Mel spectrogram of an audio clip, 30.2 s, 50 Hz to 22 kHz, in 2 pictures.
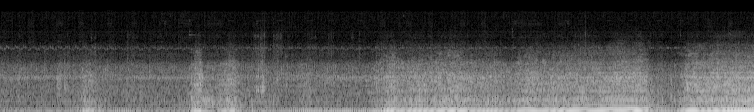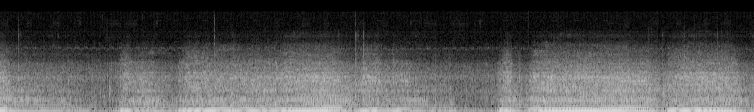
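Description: Off-road 4x4's engine heard close up, revving in repeated surges that rise in pitch as it crawls over rocks, quieter for the first few seconds, with a few sharp knocks and clatter from the vehicle jolting on the rough ground.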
